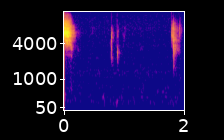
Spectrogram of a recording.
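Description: A pause in a woman's speech: the hiss of her last word trails off at the start, then near silence broken by a few faint, short clicks about a second in and again just before she speaks.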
